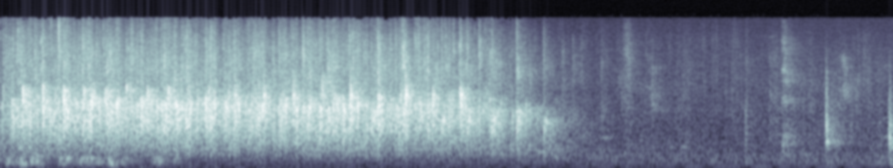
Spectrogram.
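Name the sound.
audience applause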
